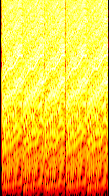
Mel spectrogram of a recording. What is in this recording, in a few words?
Alarm Ascend Buzz Loop; Loops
